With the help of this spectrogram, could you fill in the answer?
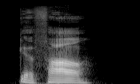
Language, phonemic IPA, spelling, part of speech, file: German, /ɡəˈfaːɐ̯/, Gefahr, noun, De-Gefahr.oga
- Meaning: 1. danger, hazard, peril, risk 2. threat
